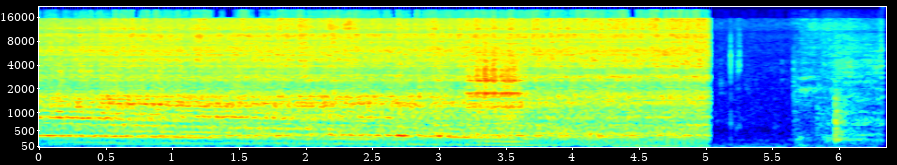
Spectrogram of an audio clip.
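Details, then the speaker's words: Bandsaw running with a loud rapid rattling whir, three to four beats a second, steady; owner suspects the worn drive belt is slipping on the drive shaft and plans to replace it. "so that sound is not normal what I think is going on is that this belt is too worn down this belt in here is to one down and it's slipping on this drive shaft"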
